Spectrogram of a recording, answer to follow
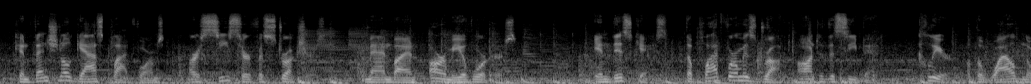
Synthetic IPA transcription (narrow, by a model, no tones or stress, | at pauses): kʰɨ̃ɱvɛ̃nʃn̩l̩ˠɡæspʰl̥ætfɔɹmz | ə˞sisɜ˞fɨstɹ̥ʌk̚t͡ʃə̰˞z̥ | mæ̃nbaɪɨ̃nɑɹmiʌvwɜ˞kə̰˞z̥ | ɪ̃nðɪskʰeɪsðəpʰl̥ætfɔɹmɨzdɹɑ̰p̚tʰɑ̃ntʉðɨsibæ̰̃n | kʰl̥ɪɹʌvðəwaɪlˠdⁿnɔ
